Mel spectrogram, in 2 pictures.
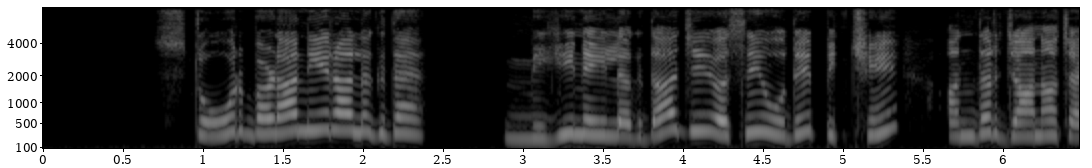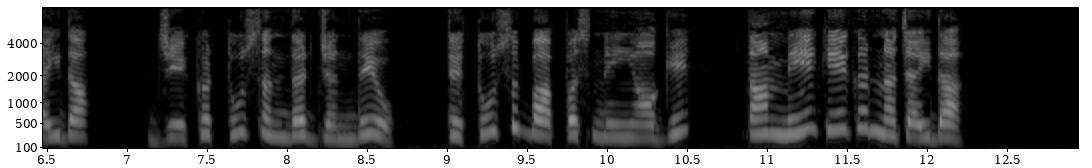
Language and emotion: Dogri, fearful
